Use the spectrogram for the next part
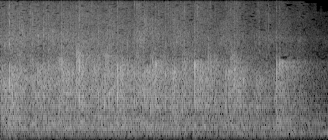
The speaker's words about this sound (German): Herzliche Glückwünsche von hier aus. Wir werden sie dann weitergeben von der Gemeinde. Genau, gerne mal klatschen.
